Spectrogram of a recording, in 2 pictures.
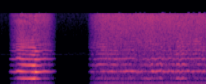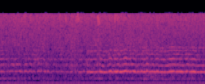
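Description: mosquito buzzing

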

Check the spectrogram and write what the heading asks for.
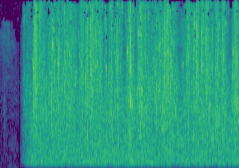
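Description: heavy rain falling

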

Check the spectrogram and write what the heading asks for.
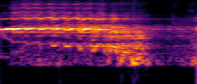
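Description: horse neighing

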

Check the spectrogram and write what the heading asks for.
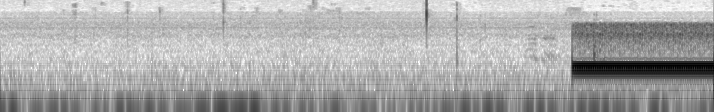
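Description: phone line tone

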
